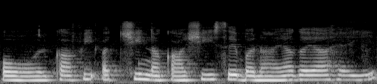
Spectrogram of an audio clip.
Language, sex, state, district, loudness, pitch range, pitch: Hindi, female, Uttar Pradesh, Lalitpur, -13 LUFS, 195-220 Hz, 210 Hz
